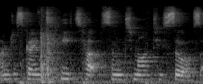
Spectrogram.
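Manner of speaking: usual speaking voice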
